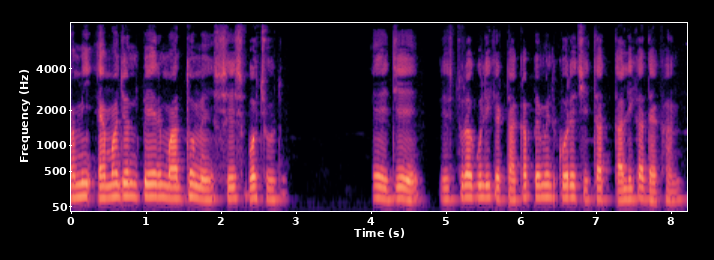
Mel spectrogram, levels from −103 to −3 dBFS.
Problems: none marked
